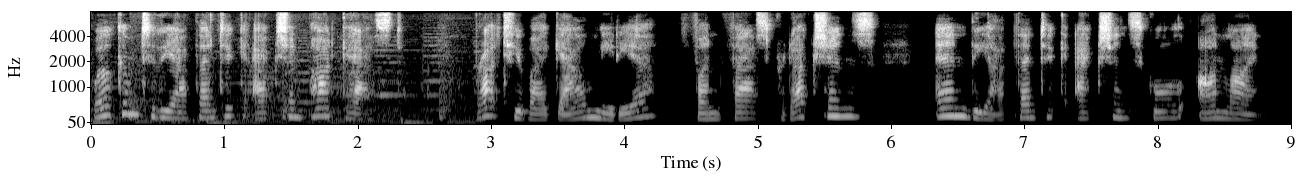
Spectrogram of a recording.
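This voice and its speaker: With music in the background, a woman speaks at a fairly slow pace in a fairly low voice with lively intonation, the sound dry and close with no echo. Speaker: podcast host. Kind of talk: podcast intro.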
